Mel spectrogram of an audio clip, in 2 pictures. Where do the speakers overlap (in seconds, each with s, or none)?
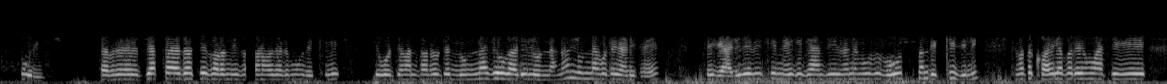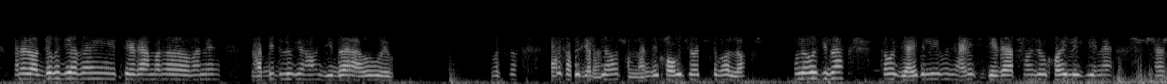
none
